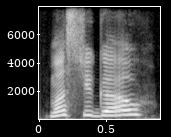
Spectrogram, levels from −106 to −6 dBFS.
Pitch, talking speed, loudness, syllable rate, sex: 295 Hz, 200 wpm, -16 LUFS, 4.4 syllables/s, female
